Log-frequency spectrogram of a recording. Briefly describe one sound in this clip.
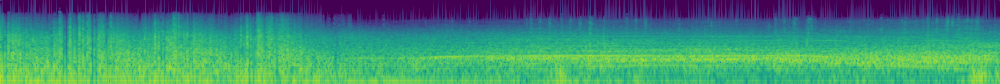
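A tall building collapses with a deep, rumbling roar.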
